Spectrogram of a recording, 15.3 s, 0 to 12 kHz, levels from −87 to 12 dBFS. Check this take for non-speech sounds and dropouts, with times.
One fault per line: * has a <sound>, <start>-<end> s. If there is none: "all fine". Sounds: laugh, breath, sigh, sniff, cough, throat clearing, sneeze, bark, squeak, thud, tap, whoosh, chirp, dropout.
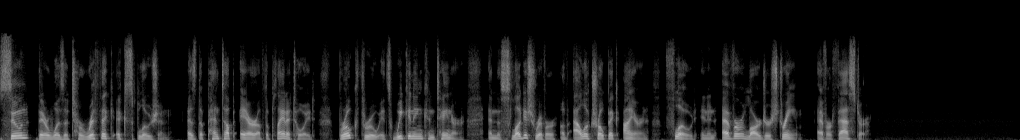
all fine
